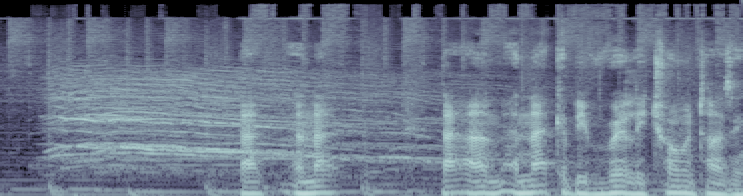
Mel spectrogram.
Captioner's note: children booing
